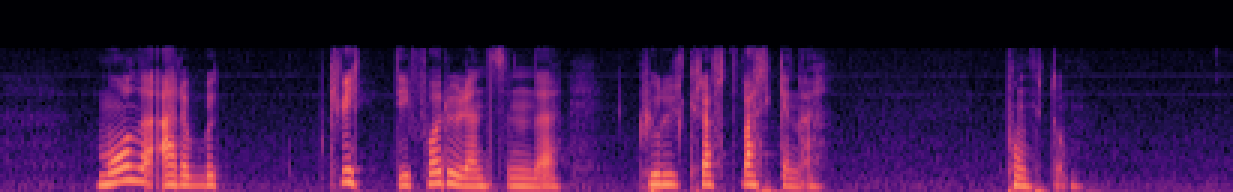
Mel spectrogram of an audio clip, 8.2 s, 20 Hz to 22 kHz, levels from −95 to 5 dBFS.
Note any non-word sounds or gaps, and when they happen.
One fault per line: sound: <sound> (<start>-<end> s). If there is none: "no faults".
no faults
